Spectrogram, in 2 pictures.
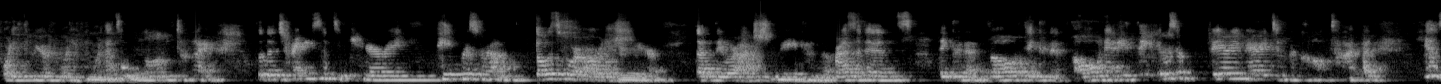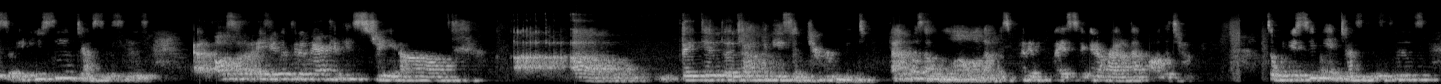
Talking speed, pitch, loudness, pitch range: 180 wpm, 200 Hz, -23 LUFS, 185-225 Hz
